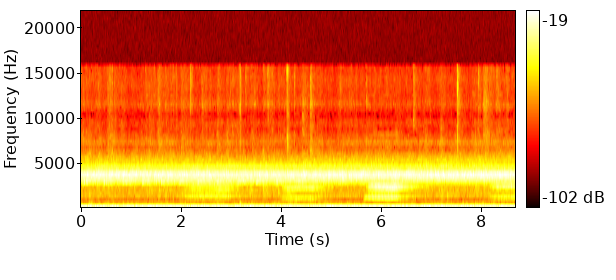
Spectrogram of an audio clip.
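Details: Rain-soaked frog chorus of thousands: several fainter overlapping croaks early on, then clearer short two-toned calls near the end, set against a constant high-pitched drone and dense low rain noise.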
